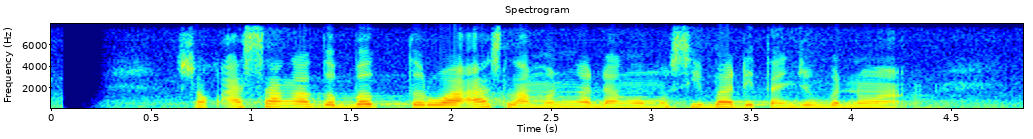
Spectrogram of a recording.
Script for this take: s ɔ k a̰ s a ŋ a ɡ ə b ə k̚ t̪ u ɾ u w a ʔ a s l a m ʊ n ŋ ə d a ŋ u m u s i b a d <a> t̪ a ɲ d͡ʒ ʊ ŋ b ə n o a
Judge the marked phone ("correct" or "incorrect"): incorrect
